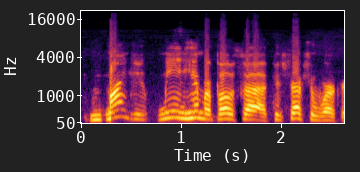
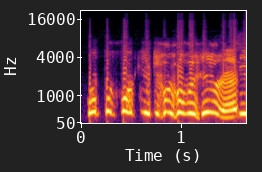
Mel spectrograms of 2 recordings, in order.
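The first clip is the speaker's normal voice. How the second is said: surprised shout; 14 semitones higher, 4 dB louder than usual. Retold or imitated. Retelling surprise at the neighbor.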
